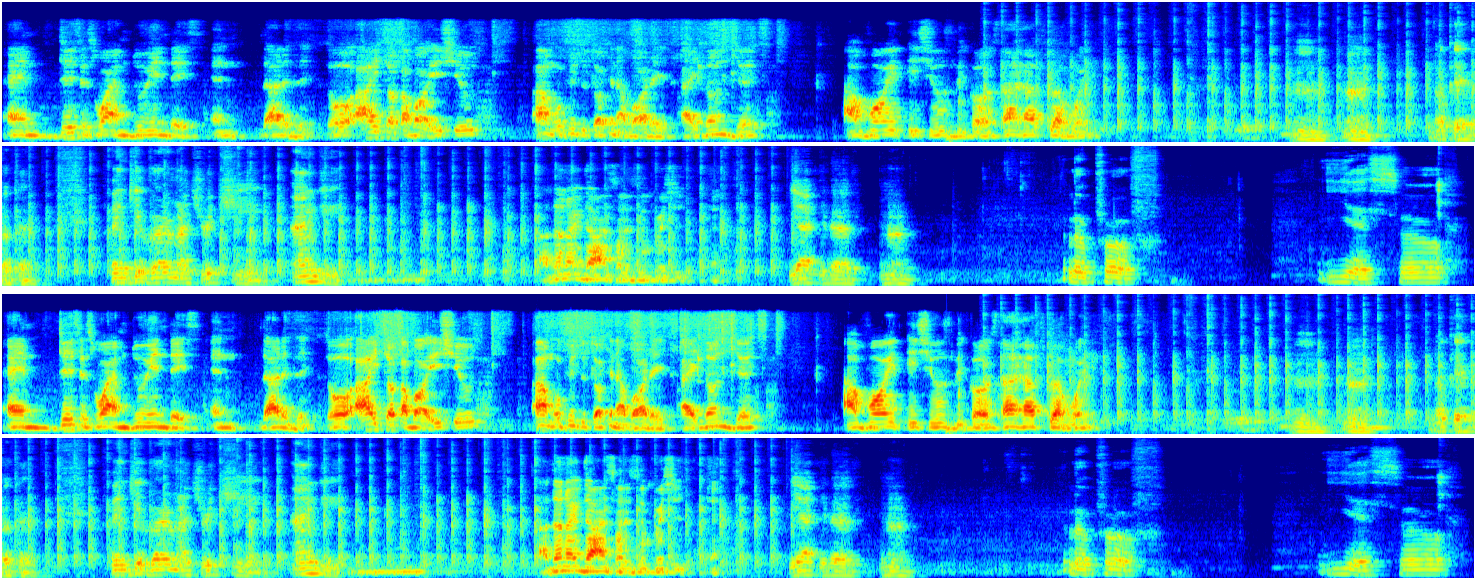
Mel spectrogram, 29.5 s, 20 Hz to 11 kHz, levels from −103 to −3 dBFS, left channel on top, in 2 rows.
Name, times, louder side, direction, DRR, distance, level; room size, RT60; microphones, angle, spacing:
voice 1, 0.0-5.0 5.3-7.7 8.4-10.9 12.3-12.6 13.5-13.8 18.3-18.9 20.1-21.6 21.8-21.9, right 6 dB, 80° right, 0.4 m, -27 dB
sound 1, 9.8-22.7, right 2 dB, 55° right, 1.1 m, -43 dB
voice 2, 12.9-13.7 14.3-15.6 15.8-18.1 22.6-23.8, equal, 25° left, 1.1 m, -36 dB
voice 3, 25.3-26.3 27.9-29.3, left 3 dB, 80° left, 0.5 m, -38 dB
2.7 x 2.3 x 2.4 m
head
